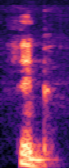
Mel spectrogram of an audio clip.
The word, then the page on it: fib: British English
